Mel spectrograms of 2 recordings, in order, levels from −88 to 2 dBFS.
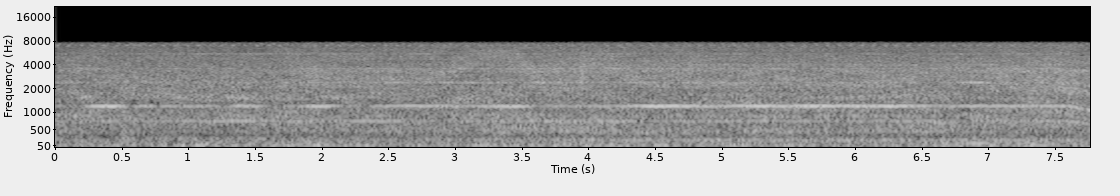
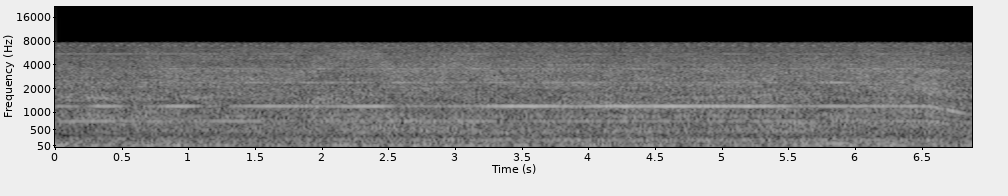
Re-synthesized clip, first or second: first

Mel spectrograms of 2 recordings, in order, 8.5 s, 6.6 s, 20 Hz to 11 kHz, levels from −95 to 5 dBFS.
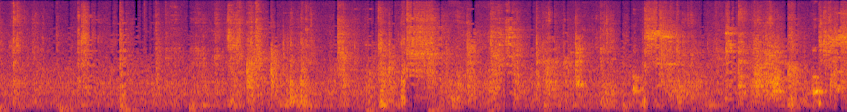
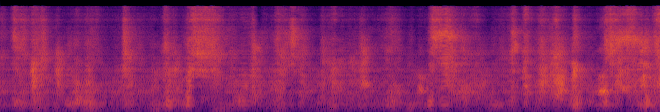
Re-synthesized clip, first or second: second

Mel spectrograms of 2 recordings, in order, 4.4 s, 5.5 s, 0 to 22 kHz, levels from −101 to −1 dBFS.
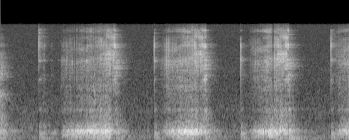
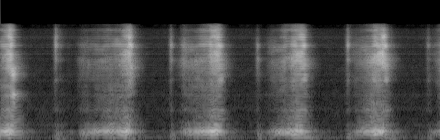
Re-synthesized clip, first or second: second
